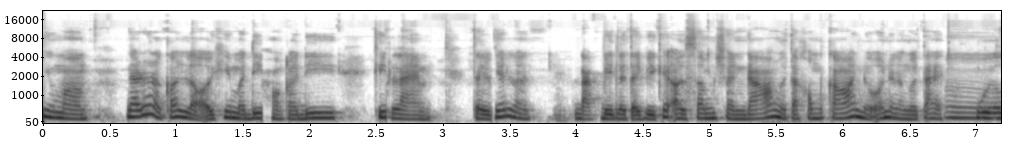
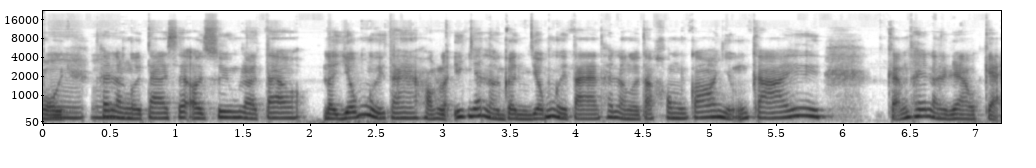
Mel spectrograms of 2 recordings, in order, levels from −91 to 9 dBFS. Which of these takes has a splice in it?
first; 4 cuts; at 1.6 s, 2.6 s, 3.4 s, 4.0 s

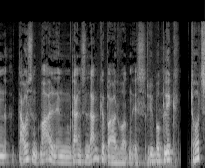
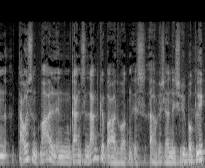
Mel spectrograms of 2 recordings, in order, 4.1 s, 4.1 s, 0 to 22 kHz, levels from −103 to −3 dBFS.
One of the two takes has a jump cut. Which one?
first; 1 cut; at 2.9 s

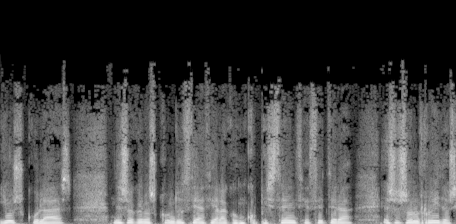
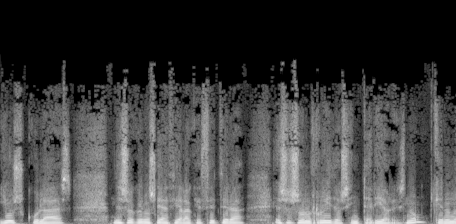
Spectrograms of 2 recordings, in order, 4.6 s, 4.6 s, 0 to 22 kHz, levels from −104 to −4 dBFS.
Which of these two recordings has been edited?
second; 2 cuts; at 1.6 s, 1.9 s

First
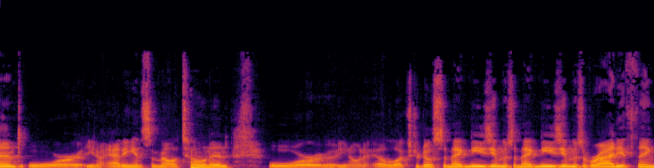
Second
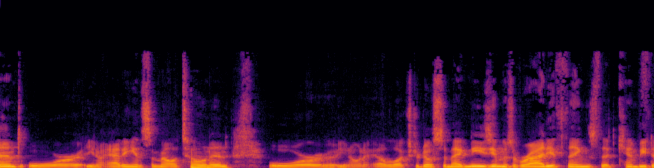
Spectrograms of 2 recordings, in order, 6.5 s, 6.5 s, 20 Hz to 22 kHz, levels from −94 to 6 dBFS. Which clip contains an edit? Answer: first; 1 cut; at 5.1 s

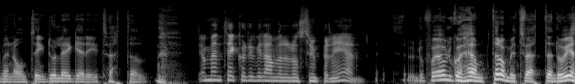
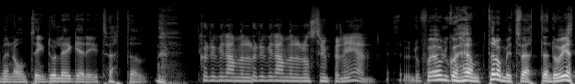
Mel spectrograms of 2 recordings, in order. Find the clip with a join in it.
second; 3 cuts; at 2.0 s, 2.5 s, 3.9 s

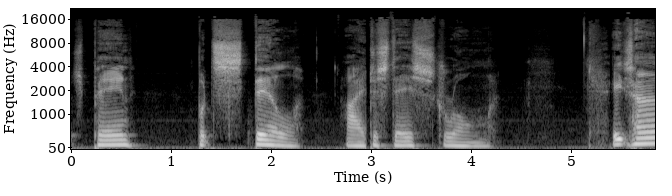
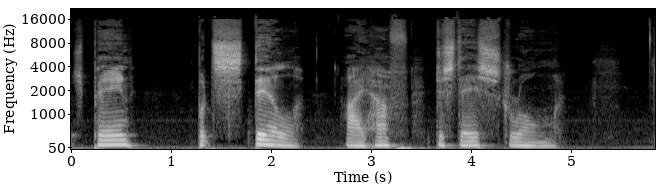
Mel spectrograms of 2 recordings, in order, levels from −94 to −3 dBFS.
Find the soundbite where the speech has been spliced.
first; 1 cut; at 2.9 s

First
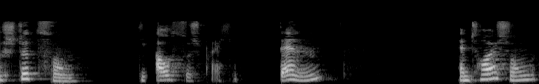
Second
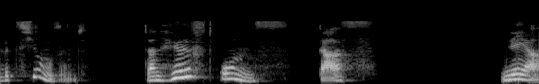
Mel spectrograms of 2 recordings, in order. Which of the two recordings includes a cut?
first; 1 cut; at 1.4 s

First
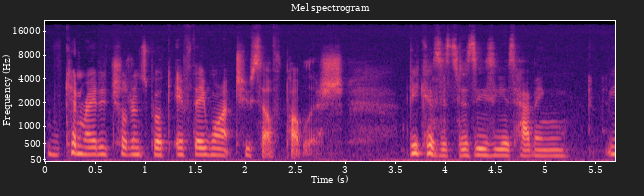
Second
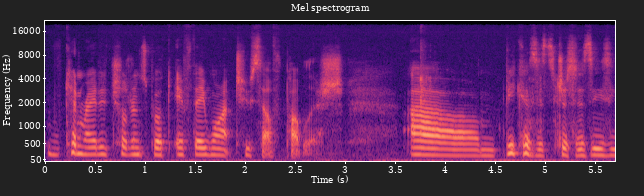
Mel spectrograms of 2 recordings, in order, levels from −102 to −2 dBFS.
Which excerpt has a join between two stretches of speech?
first; 2 cuts; at 3.6 s, 4.1 s

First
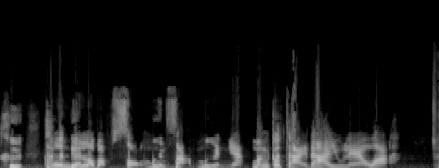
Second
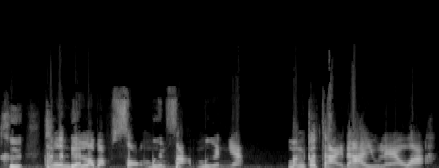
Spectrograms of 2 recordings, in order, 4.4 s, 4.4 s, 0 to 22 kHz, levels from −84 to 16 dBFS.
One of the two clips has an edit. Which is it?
first; 1 cut; at 2.5 s

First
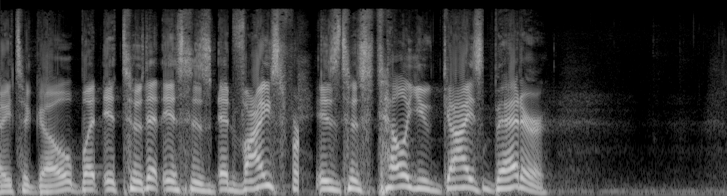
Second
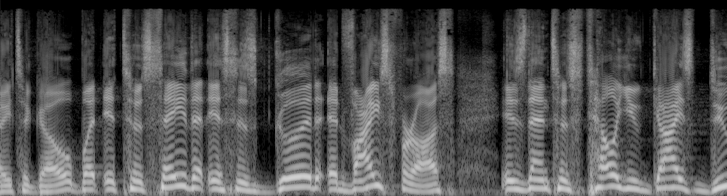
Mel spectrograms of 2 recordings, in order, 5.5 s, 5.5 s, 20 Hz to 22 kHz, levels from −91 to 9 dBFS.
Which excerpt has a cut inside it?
first; 5 cuts; at 1.1 s, 1.6 s, 2.2 s, 2.5 s, 3.6 s

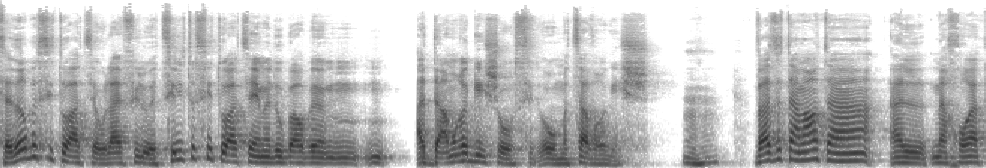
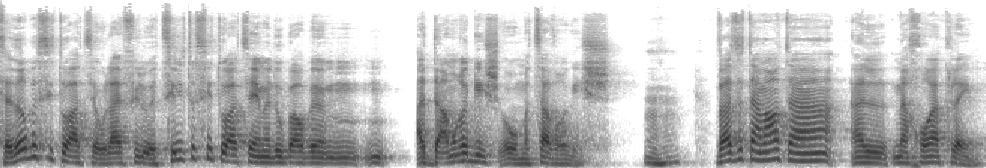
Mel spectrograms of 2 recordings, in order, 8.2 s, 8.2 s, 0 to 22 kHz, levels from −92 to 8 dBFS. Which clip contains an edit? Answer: second; 1 cut; at 4.1 s

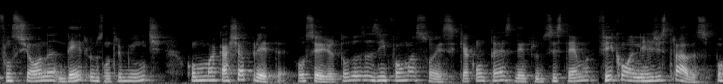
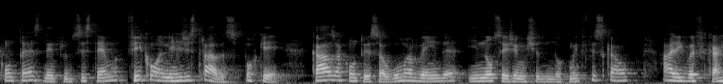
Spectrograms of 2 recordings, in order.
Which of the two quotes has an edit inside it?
first; 1 cut; at 1.0 s

